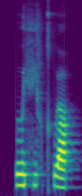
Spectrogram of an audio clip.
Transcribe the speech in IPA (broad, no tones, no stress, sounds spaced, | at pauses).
u fʲ ə f kʷʰ ɑ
